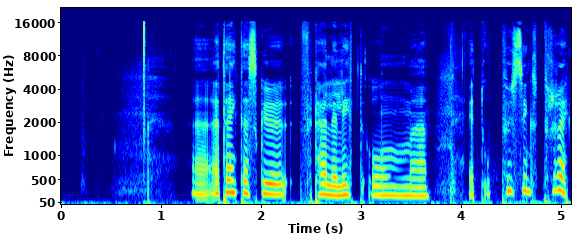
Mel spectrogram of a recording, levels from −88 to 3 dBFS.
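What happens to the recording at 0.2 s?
Nothing goes wrong at 0.2 s; the speech there plays through intact, with no dropout, click or distortion.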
